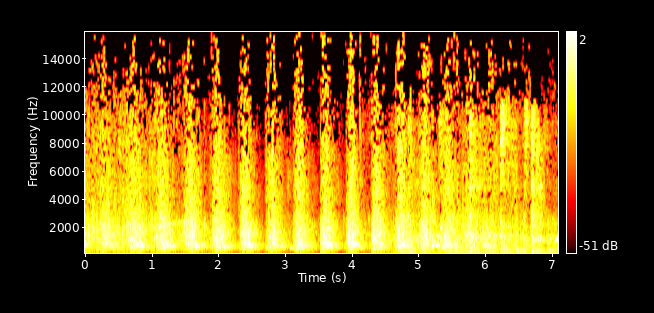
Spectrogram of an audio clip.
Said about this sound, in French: Continuez à applaudir très fort cette femme exceptionnelle.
